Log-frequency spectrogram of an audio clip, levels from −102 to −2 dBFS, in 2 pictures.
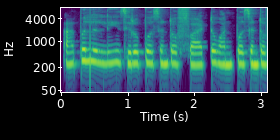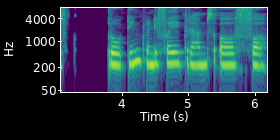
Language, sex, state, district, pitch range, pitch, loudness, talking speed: Kannada, female, Karnataka, Mysore, 240-265 Hz, 255 Hz, -23 LUFS, 145 wpm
